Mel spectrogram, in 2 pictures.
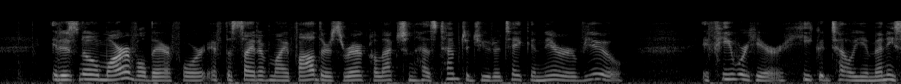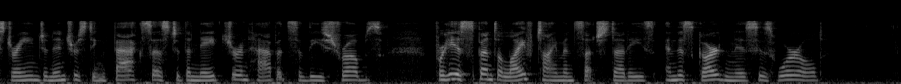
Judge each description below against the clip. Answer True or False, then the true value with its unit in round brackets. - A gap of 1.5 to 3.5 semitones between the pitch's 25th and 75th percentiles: True (2.4 semitones)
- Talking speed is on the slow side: False (195 wpm)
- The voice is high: True (195 Hz)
